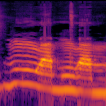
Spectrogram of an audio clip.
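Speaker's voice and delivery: smack big cartoon kisses; kissing noises. Acting out kiss sounds.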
